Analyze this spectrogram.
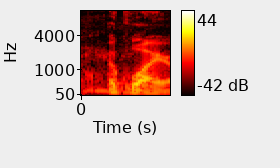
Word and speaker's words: Aguirre: Aguirre. Okay, kind of like the former Dallas Maverick I'm dating myself here Dallas Maverick Mark Aguirre.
